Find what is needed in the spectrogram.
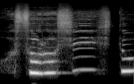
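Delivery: very high, shrill, shrieked shout. A narrator reads a woman's outcry at him, shouted. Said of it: "女は叫んだ".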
